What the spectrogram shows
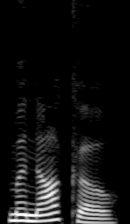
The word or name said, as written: minako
